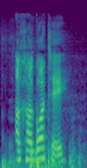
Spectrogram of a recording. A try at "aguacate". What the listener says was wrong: You're hitting a hard G on aguacate. It's agua. Agua. Agua. Agua.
